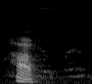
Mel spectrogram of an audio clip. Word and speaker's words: half: Half, half with the letter L silent.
